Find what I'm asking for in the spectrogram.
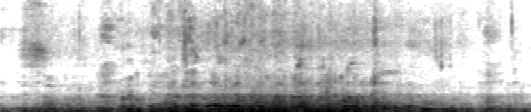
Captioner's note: laughter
